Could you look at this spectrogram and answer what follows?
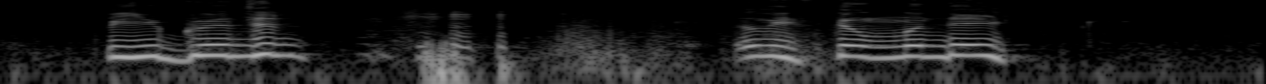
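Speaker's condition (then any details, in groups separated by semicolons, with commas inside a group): Spastic quadriplegia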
